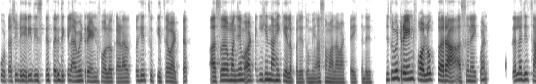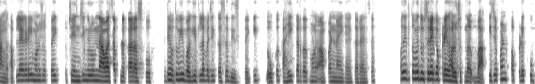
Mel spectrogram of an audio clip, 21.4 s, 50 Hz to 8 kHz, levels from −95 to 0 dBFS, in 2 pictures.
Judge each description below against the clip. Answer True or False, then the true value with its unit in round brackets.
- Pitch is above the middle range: False (175 Hz)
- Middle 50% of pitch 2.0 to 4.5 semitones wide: True (3.9 semitones)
